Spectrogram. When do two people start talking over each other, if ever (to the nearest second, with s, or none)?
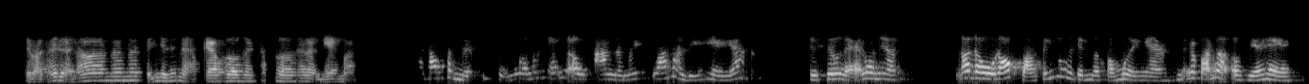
none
